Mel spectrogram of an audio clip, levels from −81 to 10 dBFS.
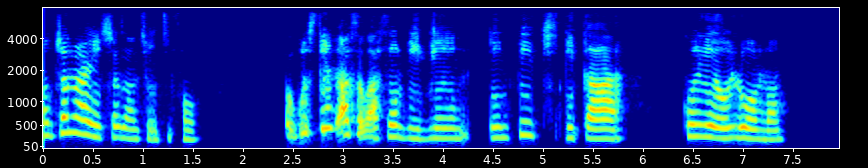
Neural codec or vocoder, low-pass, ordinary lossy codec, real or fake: codec, 24 kHz, 1 kbps, SNAC; 7.2 kHz; none; fake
